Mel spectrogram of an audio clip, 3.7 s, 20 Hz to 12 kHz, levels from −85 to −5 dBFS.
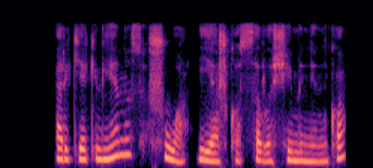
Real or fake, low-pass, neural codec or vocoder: fake; 7.2 kHz; codec, 16 kHz, 4 kbps, FunCodec, trained on LibriTTS, 50 frames a second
